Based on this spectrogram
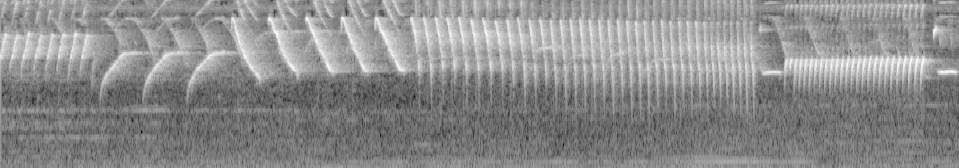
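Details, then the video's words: Canary song for provoking rival birds: swooping chirps leading into a long rapid buzzy trill, then a flat whistled tone and a closing fast rattle. "KENARI GACOR PANJANG CUIT CUIT PANCING EMOSI LAWAN BIKIN NYAUT DAN GACOR |° CANARY SINGING"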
